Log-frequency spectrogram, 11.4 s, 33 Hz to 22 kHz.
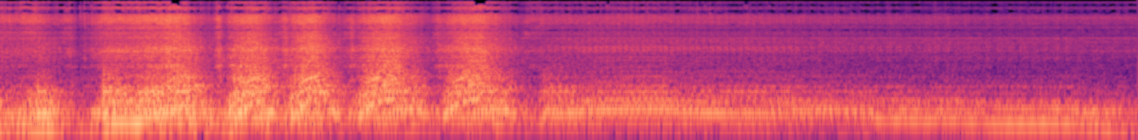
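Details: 1963 Dodge Dart 270 convertible with V8, after 21 years off road, new ballast resistor, electric choke, mechanical fuel pump: catches, runs rough and surging about five seconds, then dies; owner suspects carburetor needle and seats.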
